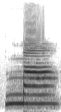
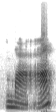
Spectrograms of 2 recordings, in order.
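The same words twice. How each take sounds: First: The pitch stays high and level. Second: The pitch rises from middle to high. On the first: "First tone. It has the highest pitch" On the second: "also known as the rising tone"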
